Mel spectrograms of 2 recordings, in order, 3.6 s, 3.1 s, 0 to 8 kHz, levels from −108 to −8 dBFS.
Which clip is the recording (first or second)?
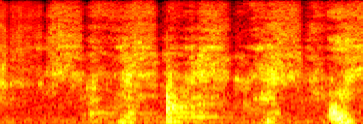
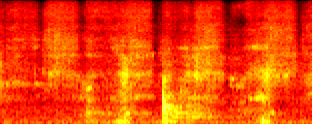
first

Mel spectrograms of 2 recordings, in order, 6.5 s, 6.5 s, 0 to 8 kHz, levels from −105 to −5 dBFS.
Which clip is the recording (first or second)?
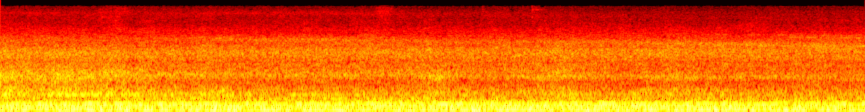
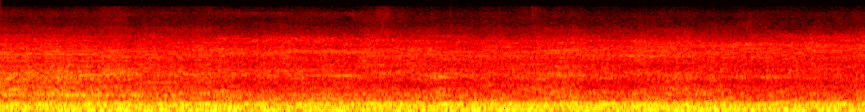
first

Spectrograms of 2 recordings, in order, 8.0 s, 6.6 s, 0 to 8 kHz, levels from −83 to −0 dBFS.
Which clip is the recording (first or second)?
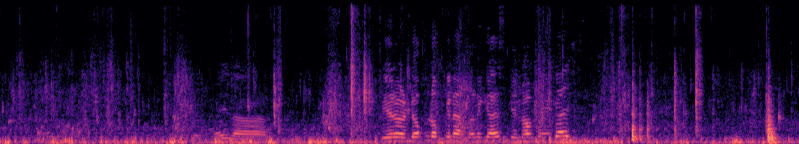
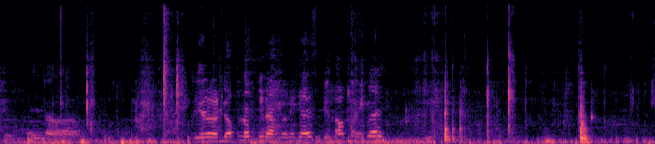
first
